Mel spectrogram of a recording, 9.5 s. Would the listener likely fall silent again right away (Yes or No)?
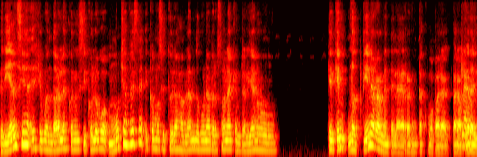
Yes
